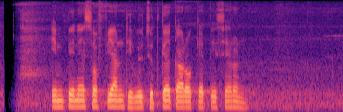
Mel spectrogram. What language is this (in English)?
Javanese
